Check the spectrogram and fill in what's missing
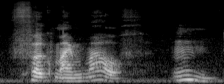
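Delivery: ordinary talk, nothing marked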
